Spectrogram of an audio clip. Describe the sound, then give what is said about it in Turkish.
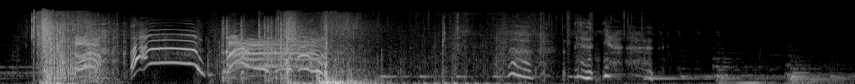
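A mammoth tumbles out of a tree in a forest, with loud cracking and snapping branches, heavy thuds and knocks, and strained groaning vocal cries mixed through the crash. “Ağaçtan başka bir mamut düştü.”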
